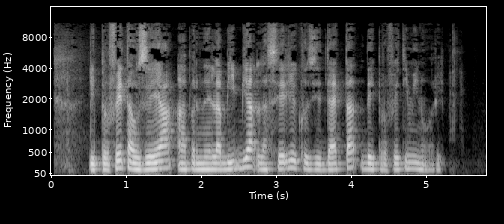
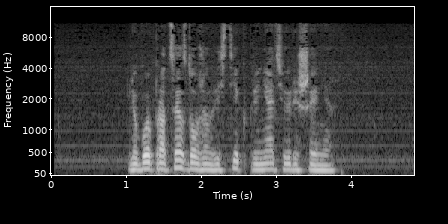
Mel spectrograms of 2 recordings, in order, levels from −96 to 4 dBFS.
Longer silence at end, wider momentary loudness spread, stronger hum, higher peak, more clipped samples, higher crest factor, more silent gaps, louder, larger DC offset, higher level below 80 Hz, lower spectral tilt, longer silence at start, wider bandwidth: second, 0.6 s vs 1.05 s; about the same, 11 LU vs 9 LU; neither; first, 0 dBFS vs -4 dBFS; neither; about the same, 18 dB vs 20 dB; neither; first, -17 LUFS vs -22 LUFS; neither; about the same, -56 dBFS vs -56 dBFS; about the same, -5 dB/octave vs -5.5 dB/octave; second, 0.05 s vs 1.05 s; about the same, 11.5 kHz vs 11.5 kHz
